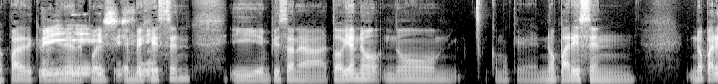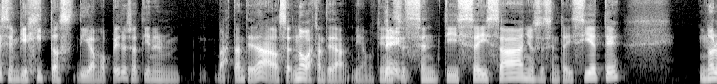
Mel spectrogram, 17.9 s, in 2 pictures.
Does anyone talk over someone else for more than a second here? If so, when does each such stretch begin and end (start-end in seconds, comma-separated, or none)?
0.5-2.0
